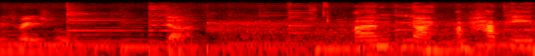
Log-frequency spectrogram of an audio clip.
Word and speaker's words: Rachel: where I'm from and because they kill Rachel it's like Rael I'm like my name is Rachel my name is what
